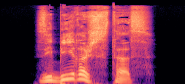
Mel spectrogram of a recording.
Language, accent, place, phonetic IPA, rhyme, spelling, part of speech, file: German, Germany, Berlin, [ziˈbiːʁɪʃstəs], -iːʁɪʃstəs, sibirischstes, adjective, De-sibirischstes.ogg
- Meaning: strong/mixed nominative/accusative neuter singular superlative degree of sibirisch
